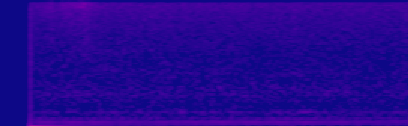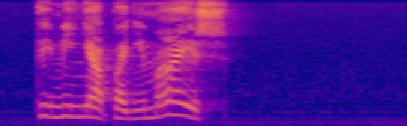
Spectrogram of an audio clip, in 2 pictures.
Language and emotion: Russian, angry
